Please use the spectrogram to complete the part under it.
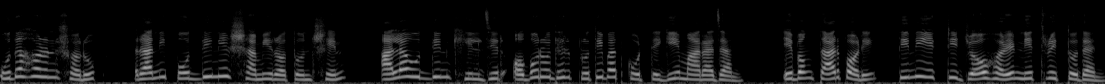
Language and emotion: Bengali, neutral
